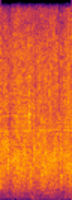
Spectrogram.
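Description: Short burst of dense, steady audience applause, loud and even throughout with no voices standing out.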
